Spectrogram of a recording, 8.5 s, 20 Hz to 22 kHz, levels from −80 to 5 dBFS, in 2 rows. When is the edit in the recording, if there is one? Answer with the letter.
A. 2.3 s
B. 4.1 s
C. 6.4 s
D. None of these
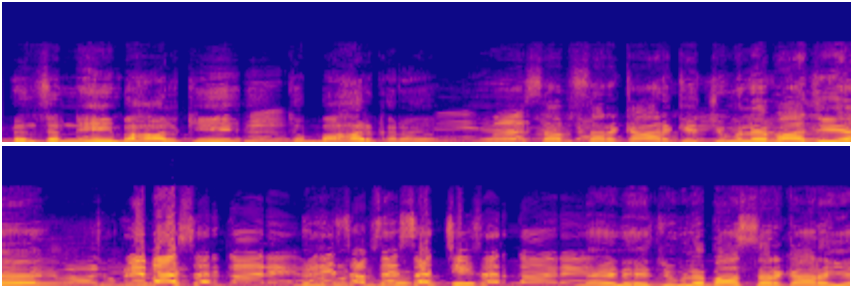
A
